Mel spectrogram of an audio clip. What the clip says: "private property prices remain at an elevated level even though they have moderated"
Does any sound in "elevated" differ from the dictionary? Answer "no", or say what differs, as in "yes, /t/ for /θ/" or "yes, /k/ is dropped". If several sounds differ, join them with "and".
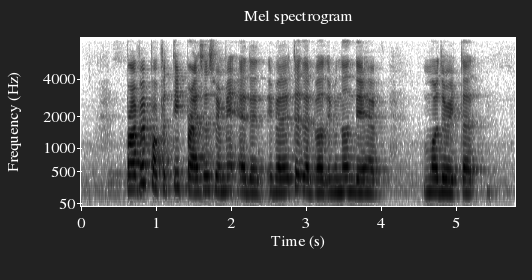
yes, /v/ is dropped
